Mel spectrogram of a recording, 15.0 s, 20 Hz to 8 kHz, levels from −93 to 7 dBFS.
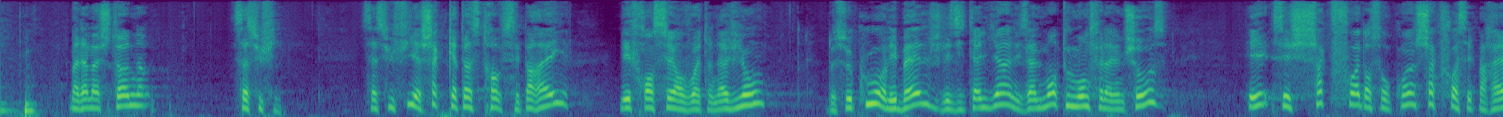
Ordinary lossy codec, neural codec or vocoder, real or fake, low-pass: none; codec, 16 kHz, 4 kbps, FreqCodec, larger model; fake; none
